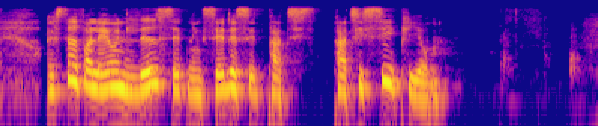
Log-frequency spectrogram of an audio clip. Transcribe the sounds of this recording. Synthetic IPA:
ɒ̽isd̥eð̰̩ˠfɒ̽ælɛːʊe̝nle̝ð̞ˠsed̥ne̝ŋsed̥əse̝d̥̚pʰɑ̈t͡sʰisḭpʰiom

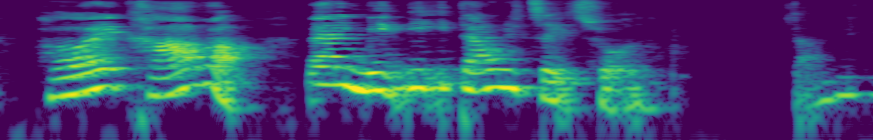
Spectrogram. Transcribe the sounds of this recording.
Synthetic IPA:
hɒɪəkʰʁɑ̈ːʋɐʋæælme̝n̰liʔid̥ɑ̈ʊlit͡sʰɛ̰t͡sʰɔð̩ˠ

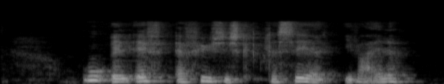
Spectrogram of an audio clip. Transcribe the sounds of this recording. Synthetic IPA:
uelefʔæɐfy̰ːsisɡ̥pʰlæse̝̰ːɐðˠiʋɑ̈ɪlə

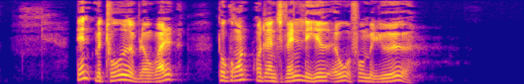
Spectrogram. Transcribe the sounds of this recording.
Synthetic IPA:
d̥enme̝t͡sʰo̝ːð̞ˠəb̥le̝ʊʋæl̰d̥ | pʰɒ̽ɡ̥ʁɔ̽n̰ɒd̥ænsʋenliɦe̝ð̞̰ˠæuɐfɔ̽miljøɐ

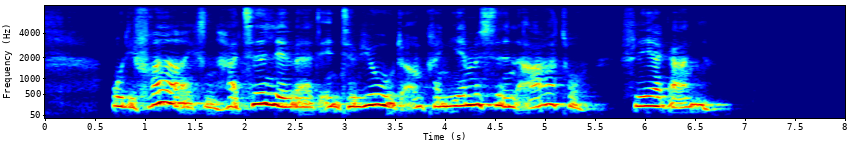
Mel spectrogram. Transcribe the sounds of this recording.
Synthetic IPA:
ʁud̥ifʁɛð̰ˠʁiɡ̥sən̩ɦɑ̈t͡sʰið̞ˠliɐʋæɐðˠe̝nt͡sʰɐʋjṵːð̩ˠɒ̽mkʰʁeŋ̰jeməsið̞̰ˠn̩ɑːt͡sʰo̝ | fle̝ːɐɡ̥ɑ̈ŋə

